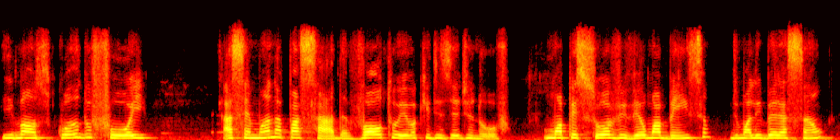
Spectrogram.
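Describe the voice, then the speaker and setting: A woman's voice: a little high, fairly even intonation, normal speed, darkish tone. A woman bishop with a Brazilian Portuguese accent, preaching a fervent, emotional sermon full of exclamations.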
